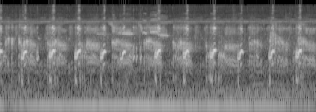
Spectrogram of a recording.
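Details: White-breasted waterhen decoy for bird trapping, producing clipped, upward-curling notes in a monotonous series almost twice per second, with a steady hiss and low rumble behind.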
